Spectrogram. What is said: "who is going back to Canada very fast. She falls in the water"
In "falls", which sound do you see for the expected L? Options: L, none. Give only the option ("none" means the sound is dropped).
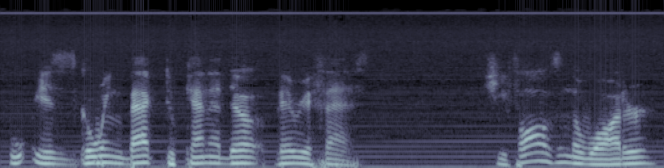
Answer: L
